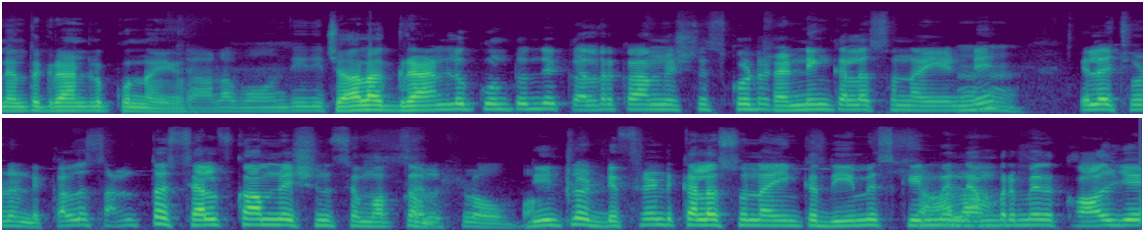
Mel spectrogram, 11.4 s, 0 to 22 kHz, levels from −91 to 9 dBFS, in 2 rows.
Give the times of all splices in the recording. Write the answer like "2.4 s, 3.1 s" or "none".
3.8 s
